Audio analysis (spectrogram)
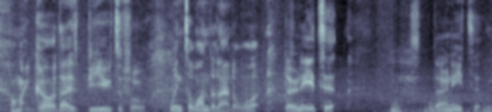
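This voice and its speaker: Amid noticeable background noise, a man speaks at a moderate pace with very wide pitch swings and long, frequent pauses. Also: medium pitch for a man. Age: 20s. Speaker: vlogger. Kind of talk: casual vlog chat.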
